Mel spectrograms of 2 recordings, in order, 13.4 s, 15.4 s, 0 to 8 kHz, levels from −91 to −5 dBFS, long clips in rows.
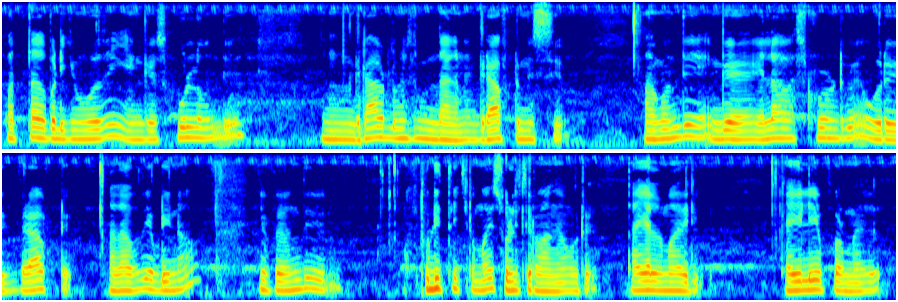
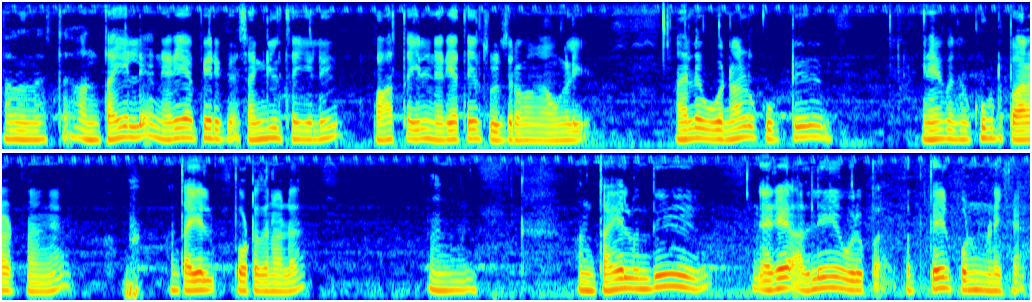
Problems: background sounds at intervals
